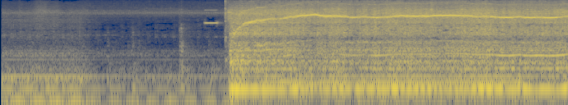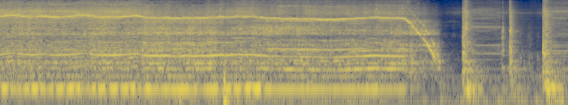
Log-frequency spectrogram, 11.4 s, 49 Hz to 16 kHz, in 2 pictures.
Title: Saeco 200 making horrible clicking sound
